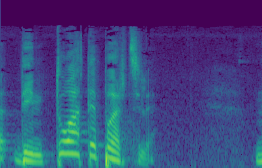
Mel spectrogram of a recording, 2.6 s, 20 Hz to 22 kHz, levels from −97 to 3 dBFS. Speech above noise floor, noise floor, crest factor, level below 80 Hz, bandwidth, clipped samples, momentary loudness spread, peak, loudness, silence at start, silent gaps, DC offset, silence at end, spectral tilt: 38 dB; -60 dBFS; 20 dB; -44 dBFS; 13 kHz; under 0.1%; 15 LU; -4 dBFS; -22 LUFS; 0 s; none; under 0.1%; 0 s; -5.5 dB/octave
